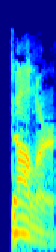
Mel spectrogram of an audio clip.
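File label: "dollar", American English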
